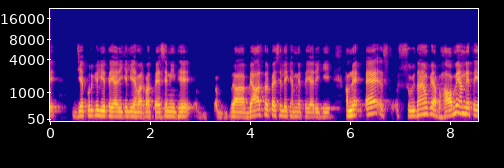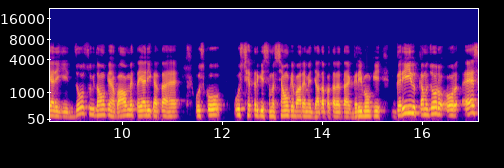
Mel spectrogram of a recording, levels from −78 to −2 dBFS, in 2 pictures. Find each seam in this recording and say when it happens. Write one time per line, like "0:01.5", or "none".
none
